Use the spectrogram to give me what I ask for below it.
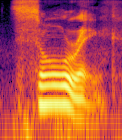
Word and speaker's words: soaring: newspaper today about inflation soaring soore s o a r and as usual with London accents and in receipt pronunciation the r is generally silent so so there's birds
